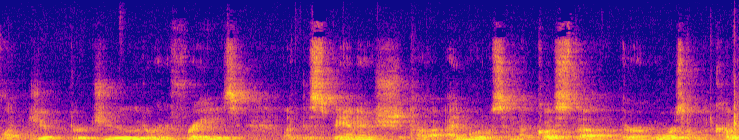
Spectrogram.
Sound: speaking in Spanish

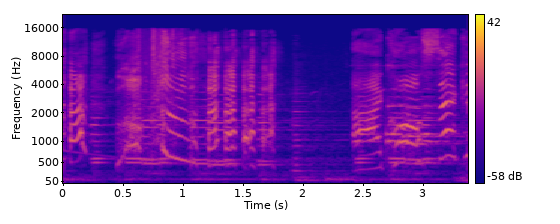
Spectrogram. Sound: chuckles

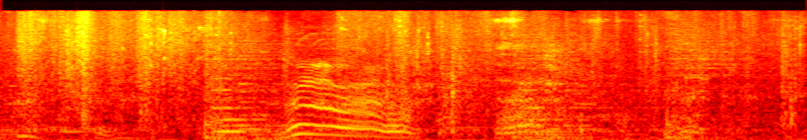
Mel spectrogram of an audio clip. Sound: growling

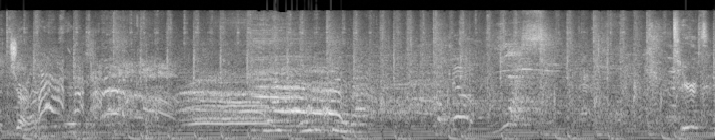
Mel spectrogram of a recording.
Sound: music, wrestling noises and cheering

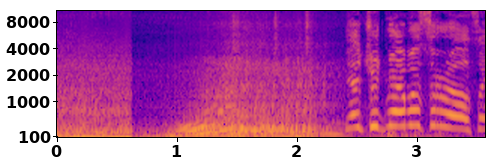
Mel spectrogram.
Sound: wrrooom

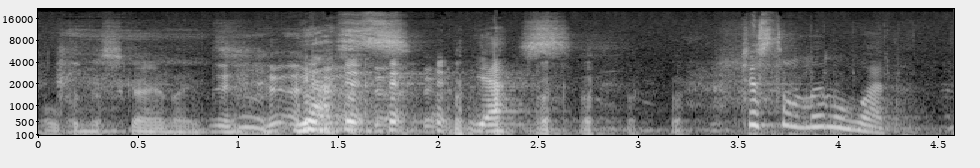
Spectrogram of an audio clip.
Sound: all laugh

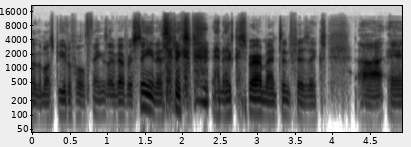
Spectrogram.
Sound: laughter

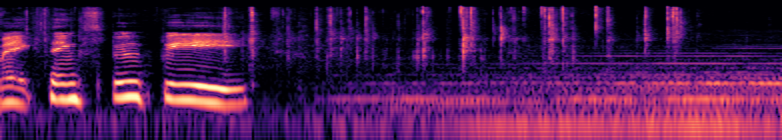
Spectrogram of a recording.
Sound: spoopy sound effect

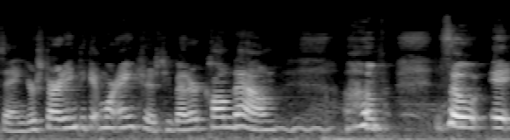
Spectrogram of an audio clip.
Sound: audience laughs and "Aww"s; laughs

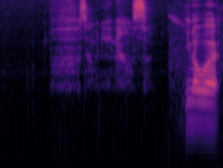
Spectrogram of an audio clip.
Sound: sigh

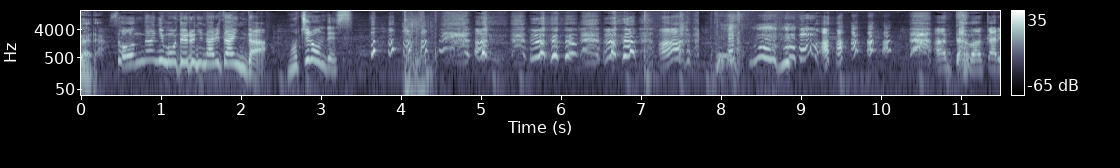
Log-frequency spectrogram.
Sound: laughs

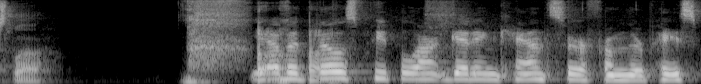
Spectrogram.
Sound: chuckling

